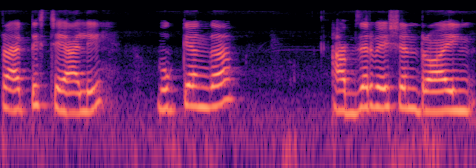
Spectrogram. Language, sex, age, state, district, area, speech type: Telugu, female, 18-30, Telangana, Narayanpet, rural, spontaneous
